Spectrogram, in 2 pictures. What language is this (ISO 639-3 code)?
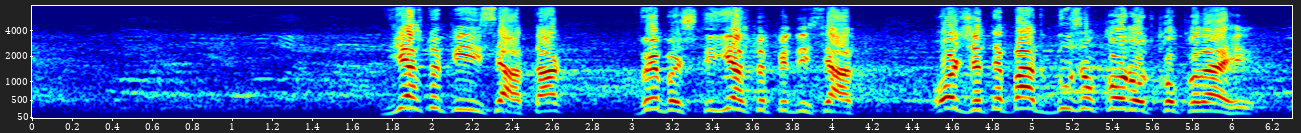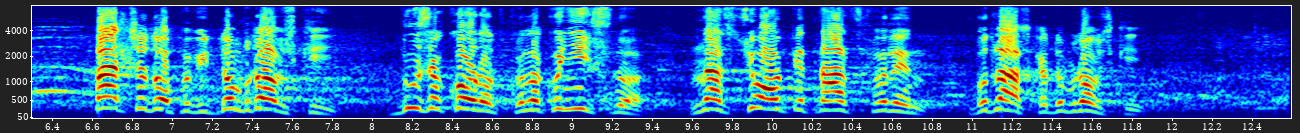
ukr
